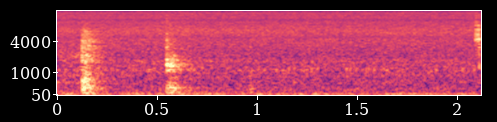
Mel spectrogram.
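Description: Near silence: room tone, with two faint short ticks in the first half second.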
